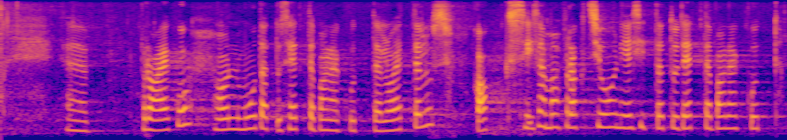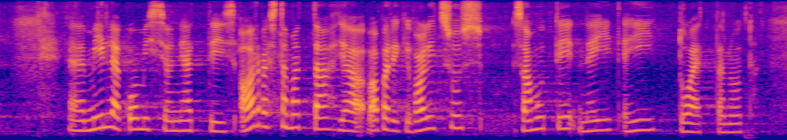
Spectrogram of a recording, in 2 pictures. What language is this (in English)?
Estonian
